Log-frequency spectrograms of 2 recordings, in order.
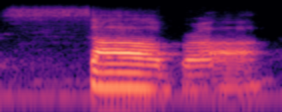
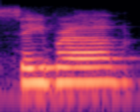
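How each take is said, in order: First: The first syllable sounds like 'saw'. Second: The first syllable sounds like 'say'. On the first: "like saw, like I saw a bra" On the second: "like say bra"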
